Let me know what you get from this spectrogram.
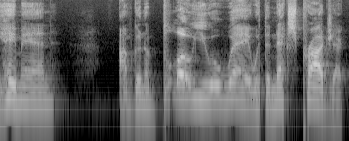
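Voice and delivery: lightly imitated confident promise; a hint of a slow, self-assured rapper. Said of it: "he said to me".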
